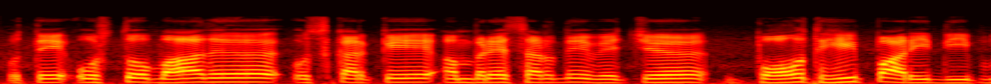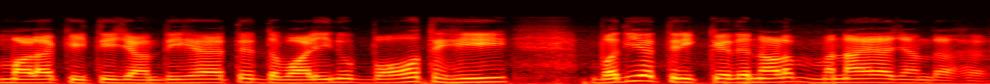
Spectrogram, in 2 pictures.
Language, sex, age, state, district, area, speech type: Punjabi, male, 18-30, Punjab, Shaheed Bhagat Singh Nagar, rural, spontaneous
